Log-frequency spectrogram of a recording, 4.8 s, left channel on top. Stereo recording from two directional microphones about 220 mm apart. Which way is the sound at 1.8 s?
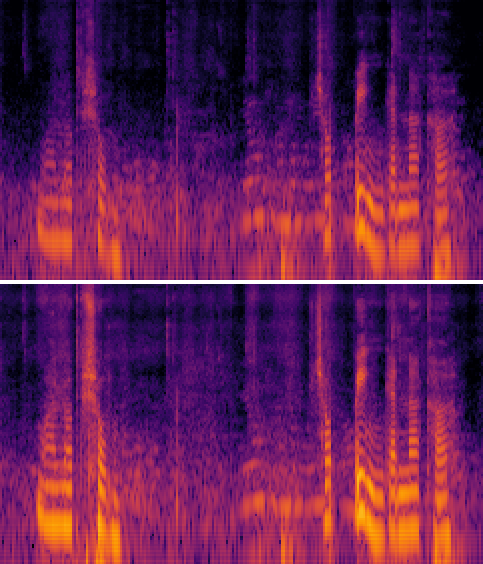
20° right (ahead or behind).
